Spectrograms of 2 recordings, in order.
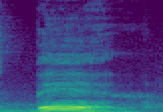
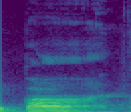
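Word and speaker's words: בן: That's ben. Some people like to say bon. But the correct pronunciation is just like over here today, right?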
